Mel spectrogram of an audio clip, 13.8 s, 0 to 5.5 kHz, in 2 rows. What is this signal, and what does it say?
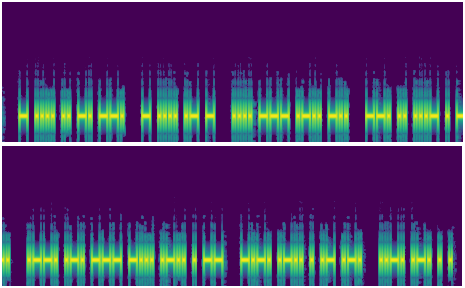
Morse code, heard as a keyed tone, about 30 wpm, 500 Hz. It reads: THING THAT HOLD GIVEN PROBLEM CLEAR FREE
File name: 632 Words 30WPM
